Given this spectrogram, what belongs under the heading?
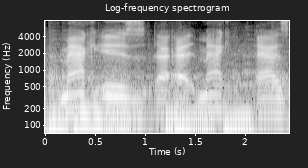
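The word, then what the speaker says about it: Macca's: Mac as is how it's pronounced. Aussies just call it Mac as a slang.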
